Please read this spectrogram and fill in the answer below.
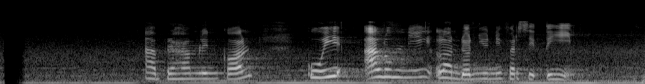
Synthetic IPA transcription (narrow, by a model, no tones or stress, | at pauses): ʔabɾaɦamliŋkɔnkuwiʔalumnilɔndɔnjunifərsit̪i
